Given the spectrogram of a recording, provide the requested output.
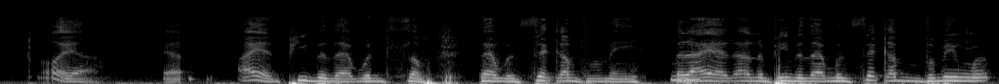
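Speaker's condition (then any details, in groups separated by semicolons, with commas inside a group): Cerebral palsy; congenital, since birth, labelled mildly mentally disabled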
